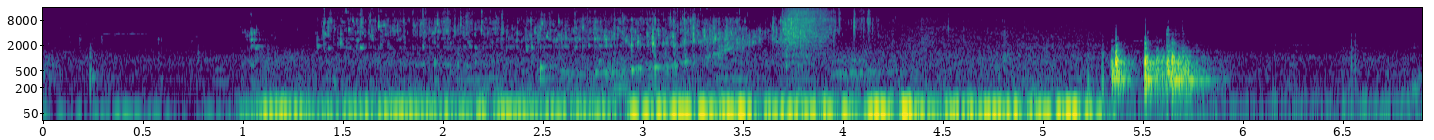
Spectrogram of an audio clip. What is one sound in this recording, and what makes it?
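Liquid hisses and splashes as it pours from a hose into a jug.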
